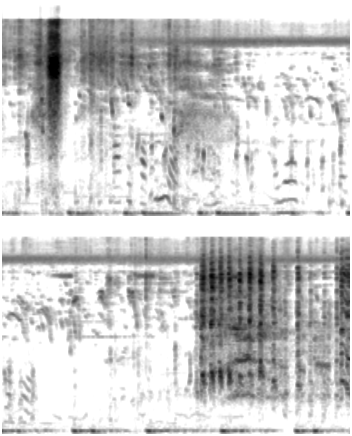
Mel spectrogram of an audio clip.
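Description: Domestic hens cluck repeatedly, close by, in a large flock, with a low engine rumbling steadily underneath and a rooster-like call rising near the end.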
